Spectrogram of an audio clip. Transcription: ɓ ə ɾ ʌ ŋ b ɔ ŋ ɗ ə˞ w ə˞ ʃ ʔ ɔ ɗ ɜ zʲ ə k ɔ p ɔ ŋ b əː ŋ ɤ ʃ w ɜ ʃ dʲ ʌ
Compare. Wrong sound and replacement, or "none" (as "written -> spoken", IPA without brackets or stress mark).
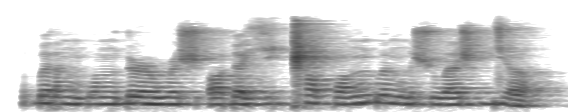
k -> ǁ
